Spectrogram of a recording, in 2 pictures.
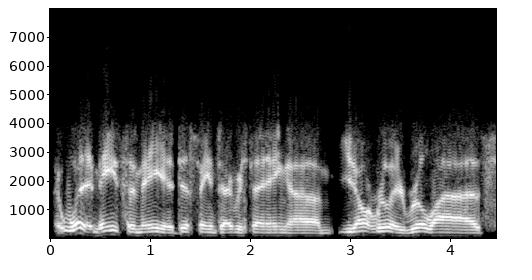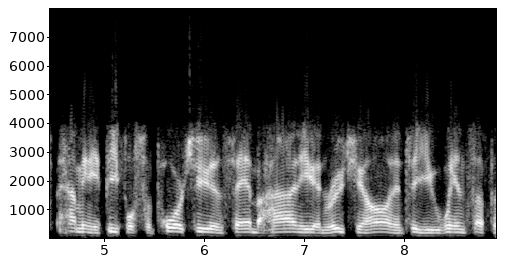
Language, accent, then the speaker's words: English; United States; I grew up on Caddo Lake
